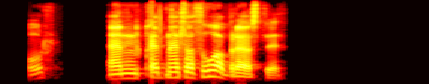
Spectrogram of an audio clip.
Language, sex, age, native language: Icelandic, male, 30-39, Icelandic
